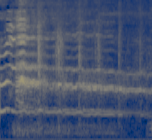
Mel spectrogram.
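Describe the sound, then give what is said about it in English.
An eagle screeches loudly as it takes off into the air, a harsh, sustained cry with a raspy, pulsing edge that carries on for a couple of seconds with no talking. “Eagle screeched and took off into the air, leaving a bunch of tail feathers in leopard's claws.”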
